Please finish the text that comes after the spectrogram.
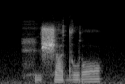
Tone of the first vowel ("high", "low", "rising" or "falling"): low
